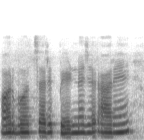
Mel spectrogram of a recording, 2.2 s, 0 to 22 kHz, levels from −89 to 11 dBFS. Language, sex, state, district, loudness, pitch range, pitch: Hindi, female, Jharkhand, Ranchi, -17 LUFS, 215-230 Hz, 225 Hz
